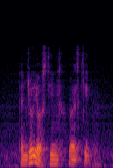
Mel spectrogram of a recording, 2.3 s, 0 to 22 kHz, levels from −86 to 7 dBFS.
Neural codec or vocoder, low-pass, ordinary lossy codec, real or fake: autoencoder, 48 kHz, 32 numbers a frame, DAC-VAE, trained on Japanese speech; 7.2 kHz; none; fake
